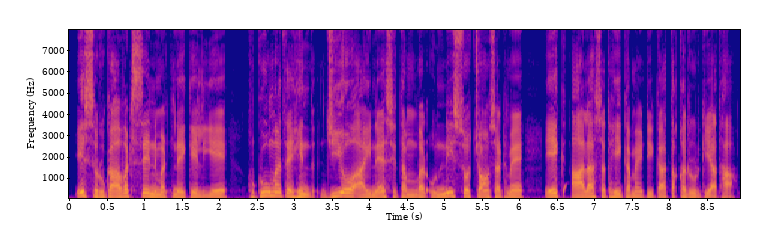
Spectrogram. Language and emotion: Urdu, neutral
